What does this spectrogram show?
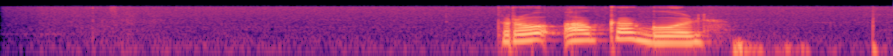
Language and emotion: Russian, neutral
